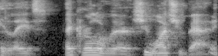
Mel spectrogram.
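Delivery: low, soft, hushed tone.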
